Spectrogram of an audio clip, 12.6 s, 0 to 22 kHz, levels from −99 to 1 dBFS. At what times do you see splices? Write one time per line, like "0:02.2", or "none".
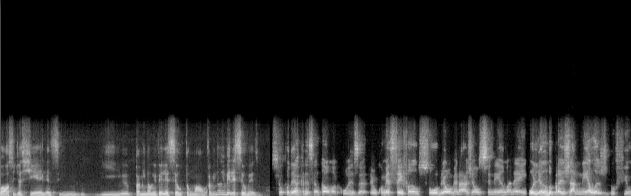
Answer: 0:04.1
0:10.5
